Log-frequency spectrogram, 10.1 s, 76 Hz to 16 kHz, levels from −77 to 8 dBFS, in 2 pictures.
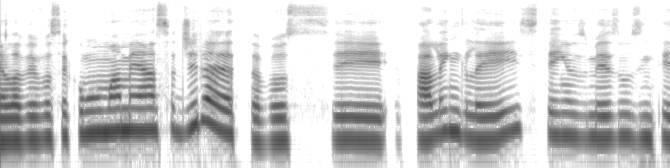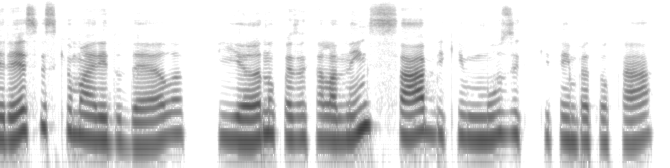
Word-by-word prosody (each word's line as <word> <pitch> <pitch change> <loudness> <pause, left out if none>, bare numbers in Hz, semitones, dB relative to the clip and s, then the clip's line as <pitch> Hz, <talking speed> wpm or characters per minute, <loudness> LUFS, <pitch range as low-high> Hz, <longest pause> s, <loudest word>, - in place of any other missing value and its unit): ela 185 0 +6
vê 195 +1 +1
você 200 +2 -2
como 230 +1 +1
uma 240 +1 +6
ameaça 255 0 +4
direta, 245 - +2
você 185 +1 -1 0.2
fala 195 +3 +3
inglês, 220 +2 0
tem 215 -2 -2
os 205 -1 -5
mesmos 200 0 -1
interesses 200 +7 0
que 240 - -7
o - - -2
marido 190 -4 0
dela, 175 +6 -4 0.2
piano, 195 +1 +1
coisa 195 -1 -4
que 200 - -17
ela 190 -1 0
nem 215 +10 +3
sabe 225 -4 0
que 210 0 -9
música 205 +3 -3
que 200 - -16
tem 190 -1 -6
para 185 0 -6
tocar. 180 +3 -8
200 Hz, 180 wpm, -26 LUFS, 190-225 Hz, 0.2 s, ela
